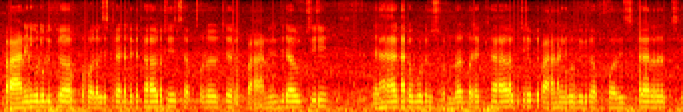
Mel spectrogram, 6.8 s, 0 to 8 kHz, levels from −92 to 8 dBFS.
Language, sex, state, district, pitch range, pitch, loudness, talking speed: Odia, male, Odisha, Khordha, 140-150 Hz, 145 Hz, -20 LUFS, 130 wpm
